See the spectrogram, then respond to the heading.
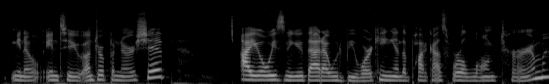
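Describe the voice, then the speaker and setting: A woman's voice: medium pitch, dry recording. A woman from Portugal, talking as a guest in a casual interview, chatty and upbeat. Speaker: podcast guest.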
